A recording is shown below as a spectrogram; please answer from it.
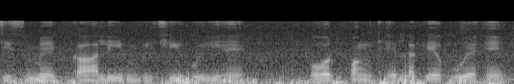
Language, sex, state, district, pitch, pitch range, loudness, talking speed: Hindi, male, Uttar Pradesh, Saharanpur, 90 Hz, 85-100 Hz, -18 LUFS, 115 wpm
